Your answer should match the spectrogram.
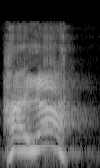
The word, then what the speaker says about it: Chayah: The pronunciation of this word is hiya.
